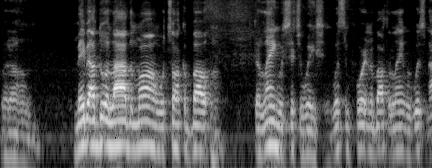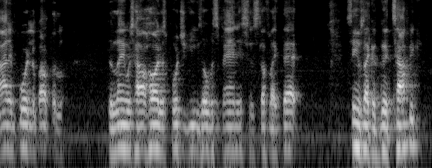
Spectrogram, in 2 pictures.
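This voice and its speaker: A livestream host chats casually with his audience and reads out their comments, slangy and repetitive, frequently calling them "man." His voice is mid-range and a little mellow, with clear ambient noise in the background.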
